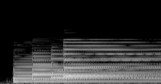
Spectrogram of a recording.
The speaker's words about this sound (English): And now here's how it sounds rolled.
